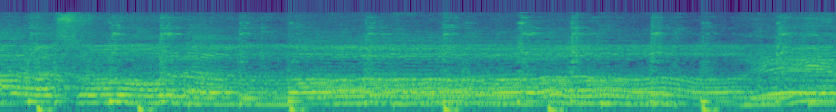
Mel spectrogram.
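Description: Live sholawat: a male lead vocalist sings an Arabic devotional song in long, ornamented lines over a hadrah ensemble of frame drums, which keep up deep strikes about twice a second. Near the end the voice slides upward into a new phrase.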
